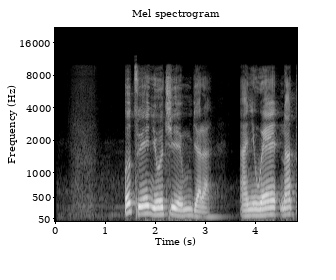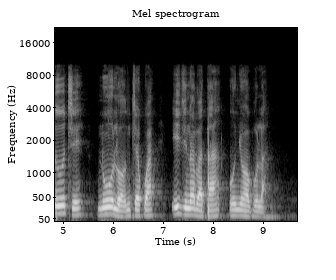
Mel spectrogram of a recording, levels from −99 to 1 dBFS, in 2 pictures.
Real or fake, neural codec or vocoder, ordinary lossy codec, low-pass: real; none; Opus, 32 kbps; 9.9 kHz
